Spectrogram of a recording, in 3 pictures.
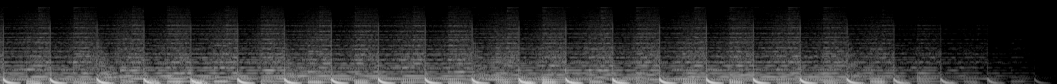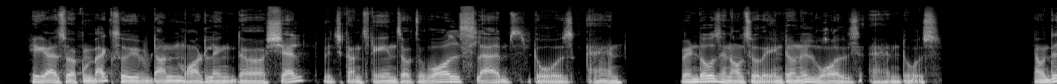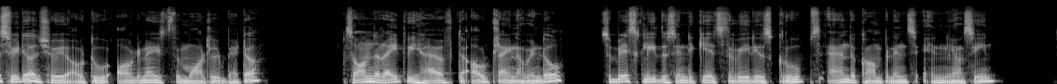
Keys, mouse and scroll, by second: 0.0 scroll up 3, 0.2 m, 0.6 shift+click, 0.8 space, 0.8-1.4 scroll down 25, 1.0 y, 1.4 shift+middle click, 2.5 middle click, 2.8 scroll up 1, 2.8 middle click, 3.1 middle click, 3.2 middle click, 3.4 shift+middle click, 3.5 shift+middle click, 4.6 double click, 7.3 double click, 7.5 middle click, 7.8 scroll down 5, 8.0 Escape, 8.1 middle click, 8.3 middle click, 9.0 middle click, 10.0 middle click, 10.2 middle click, 10.3 middle click, 10.4 middle click, 10.8 middle click, 14.2 middle click, 15.2 middle click, 15.9 middle click, 16.4 middle click, 16.9 middle click, 17.2-17.6 scroll down 6, 17.6-18.1 scroll up 12, 18.3 middle click, 18.8 scroll down 7, 19.4 scroll up 5, 19.8 scroll down 2, 21.1-26.8 scroll up 8, 27.9-28.6 scroll down 11, 29.5-31.6 scroll down 4, 31.6-31.7 scroll up 4.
